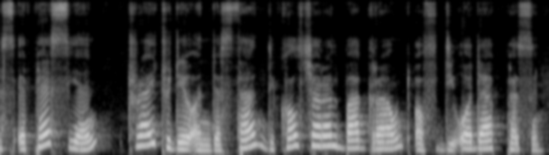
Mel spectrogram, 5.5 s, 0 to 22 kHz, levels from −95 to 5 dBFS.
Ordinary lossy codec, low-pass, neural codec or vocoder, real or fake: none; none; vocoder, 48 kHz, 128 mel bands, Vocos; fake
